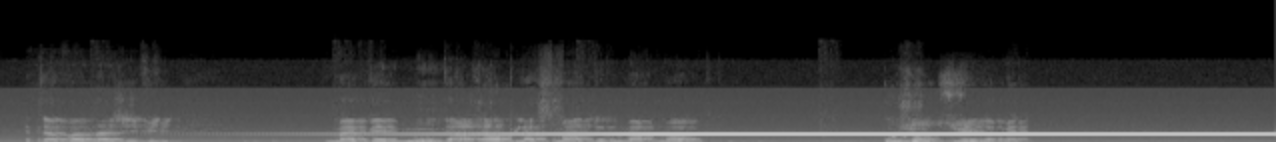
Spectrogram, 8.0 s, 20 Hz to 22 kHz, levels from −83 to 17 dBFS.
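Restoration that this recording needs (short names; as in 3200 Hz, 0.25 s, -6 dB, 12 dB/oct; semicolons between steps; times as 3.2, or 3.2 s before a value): de-hum 360.5 Hz, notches 23; notch 1400 Hz, Q 30; expander -24 dBFS, range -21 dB; inverse comb 71 ms -4.5 dB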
